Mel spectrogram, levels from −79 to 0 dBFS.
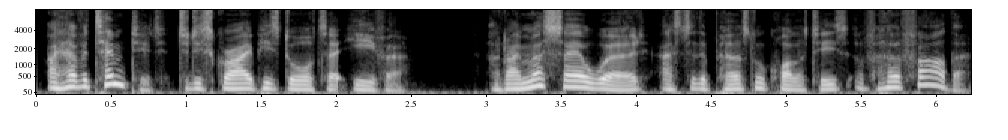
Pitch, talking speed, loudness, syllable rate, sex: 135 Hz, 210 wpm, -17 LUFS, 6.1 syllables/s, male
